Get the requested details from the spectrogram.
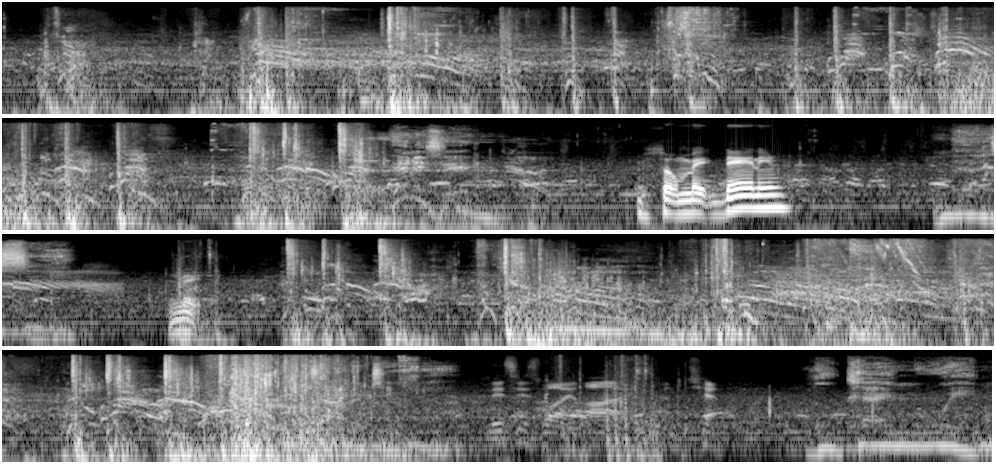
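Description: Punches and kicks land with sharp thuds in a fighting game.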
